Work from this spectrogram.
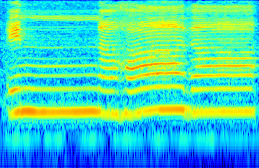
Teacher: نون پہ تشدید ہے، سختی کے ساتھ پڑھیں گے، غنہ کریں گے لیکن کھینچیں گے نہیں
